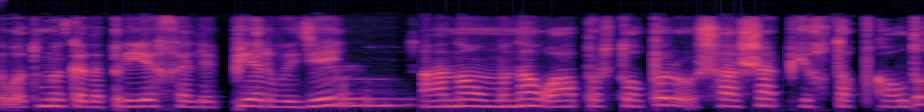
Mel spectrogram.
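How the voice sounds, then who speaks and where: A woman with a normal speaking voice talks at a fairly slow pace and fairly high pitch. The sound is dry and close with no echo. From southern Kazakhstan. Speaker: podcast host. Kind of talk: casual chat.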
